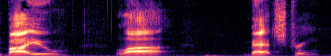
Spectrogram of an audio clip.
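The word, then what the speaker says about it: Bayou La Batre: clinic that she has built and rebuilt in Bayou La Batterie. Did I say that right? Well, tell me how to say it. Bayou La Batterie.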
